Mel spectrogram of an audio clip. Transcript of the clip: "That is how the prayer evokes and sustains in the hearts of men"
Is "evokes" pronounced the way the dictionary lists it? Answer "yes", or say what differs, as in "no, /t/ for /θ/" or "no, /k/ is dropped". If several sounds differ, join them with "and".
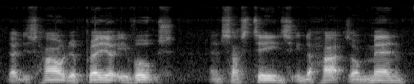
yes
